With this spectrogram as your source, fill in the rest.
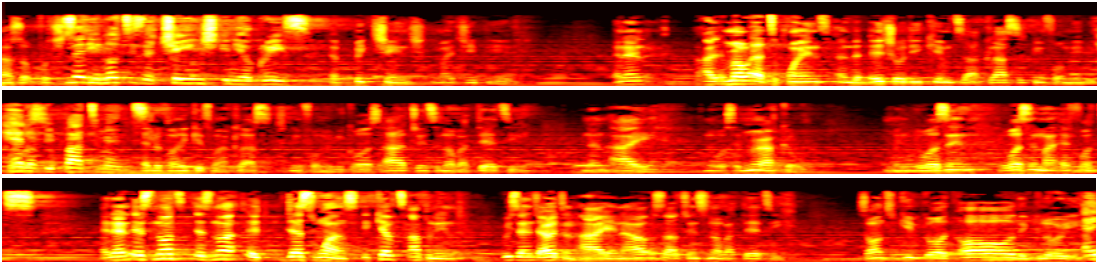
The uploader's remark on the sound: Preached at the Prophetic Encounter Service.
